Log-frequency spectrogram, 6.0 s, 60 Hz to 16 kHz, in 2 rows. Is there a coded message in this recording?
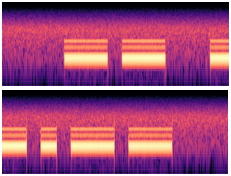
Yes: Morse code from 0.8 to 5.4 s, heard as a keyed tone, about 6 wpm, 400 Hz. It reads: MY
